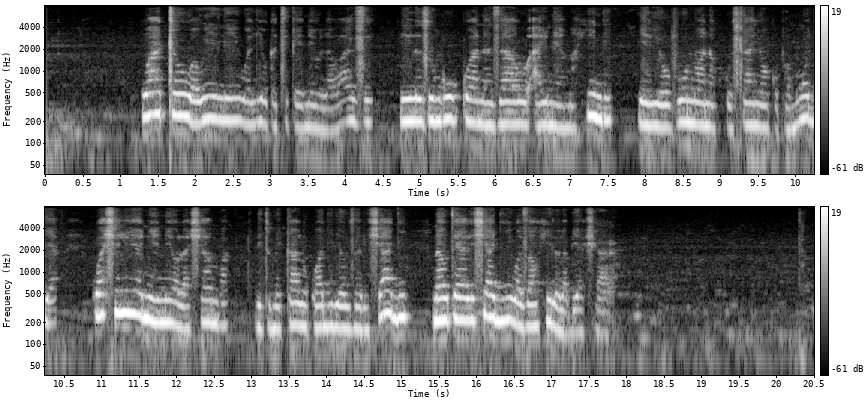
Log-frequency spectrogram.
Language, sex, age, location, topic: Swahili, female, 25-35, Dar es Salaam, agriculture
